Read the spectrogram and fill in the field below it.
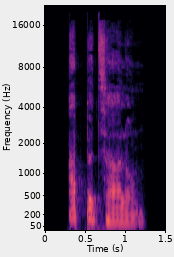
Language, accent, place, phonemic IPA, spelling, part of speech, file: German, Germany, Berlin, /ˈapbəˌt͡saːlʊŋ/, Abbezahlung, noun, De-Abbezahlung.ogg
- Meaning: repayment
